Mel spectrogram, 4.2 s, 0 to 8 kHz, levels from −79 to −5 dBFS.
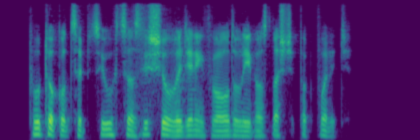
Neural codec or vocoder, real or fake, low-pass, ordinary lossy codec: codec, 16 kHz, 0.5 kbps, FunCodec, trained on LibriTTS, 25 frames a second; fake; 7.2 kHz; AAC, 48 kbps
